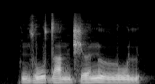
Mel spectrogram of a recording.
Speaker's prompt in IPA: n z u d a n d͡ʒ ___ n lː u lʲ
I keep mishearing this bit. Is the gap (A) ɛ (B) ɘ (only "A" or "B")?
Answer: B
